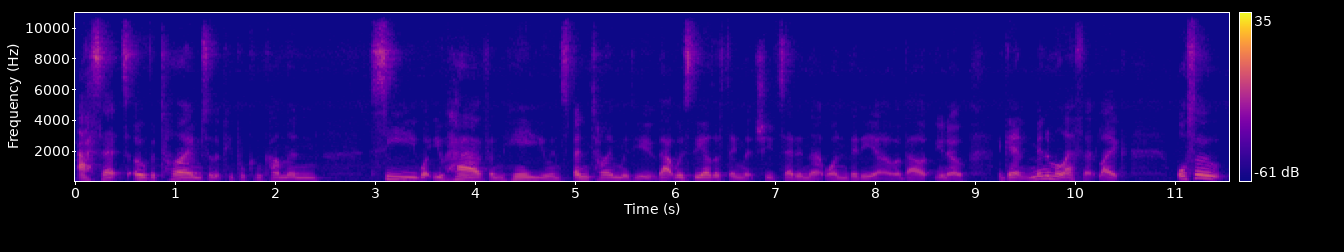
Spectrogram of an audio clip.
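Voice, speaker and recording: A woman hosting her own podcast in casual chat, with a low voice, animated and laughing often, now and then swearing. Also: moderate pace, low-quality recording. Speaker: podcast host.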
